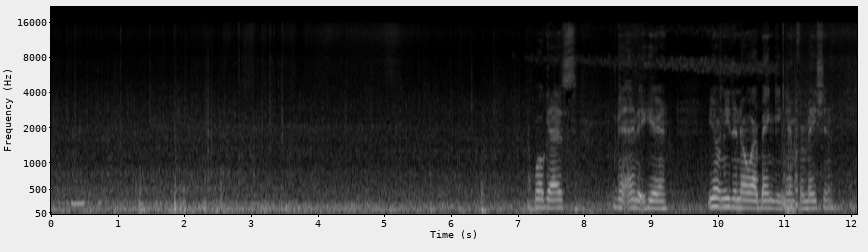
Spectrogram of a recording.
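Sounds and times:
car engine and tyres rumble: 0.0 - 12.0.

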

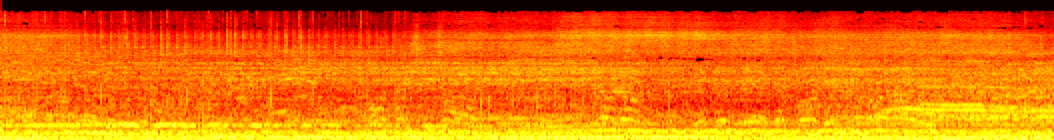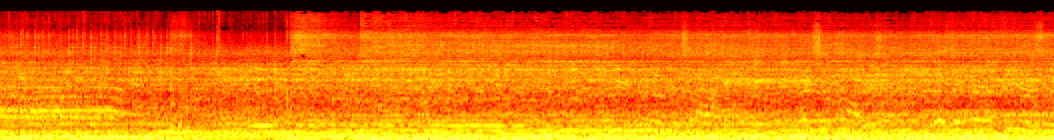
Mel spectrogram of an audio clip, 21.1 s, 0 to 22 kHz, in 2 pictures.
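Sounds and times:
metal band playing live: 0.0 - 21.0.

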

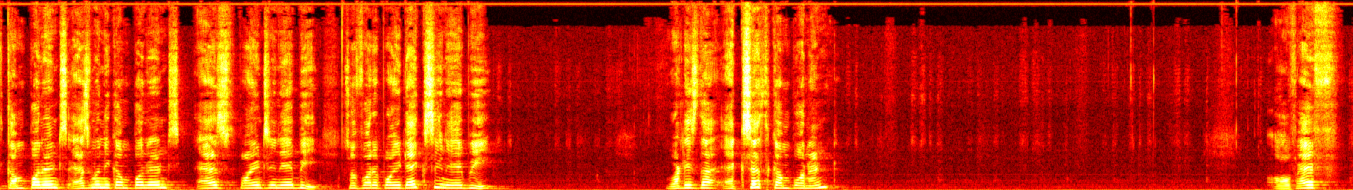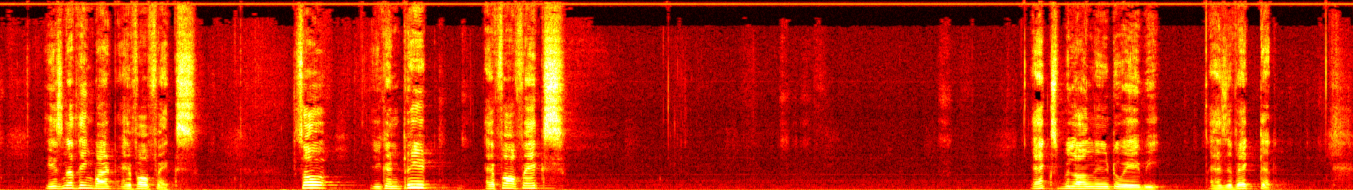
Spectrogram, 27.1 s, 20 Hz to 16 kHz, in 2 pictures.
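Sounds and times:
low steady hum: 0.0 - 27.0
pen scratching on paper: 5.0 - 6.2, 8.4 - 12.3.

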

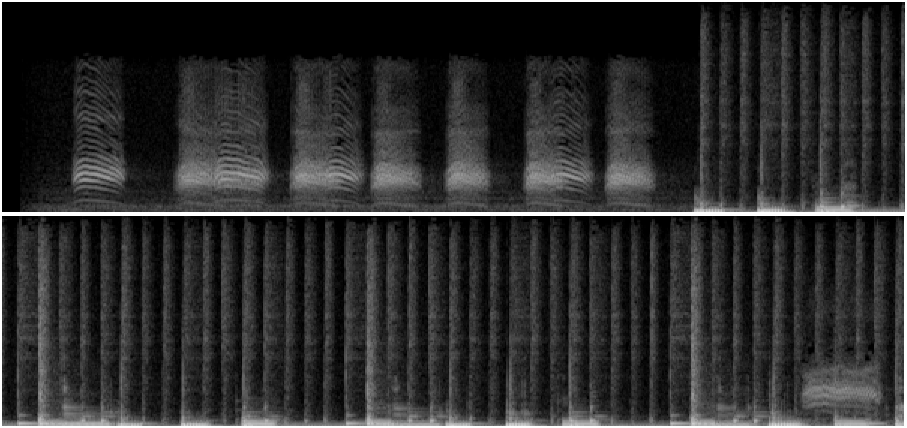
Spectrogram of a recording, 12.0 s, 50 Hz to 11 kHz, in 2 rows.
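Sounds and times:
crow cawing: 0.4 - 4.4, 11.3 - 12.0
music with bass and guitar: 4.6 - 12.0.

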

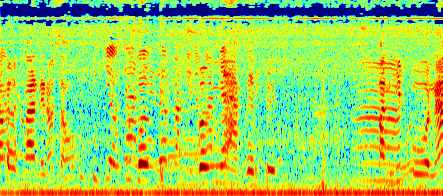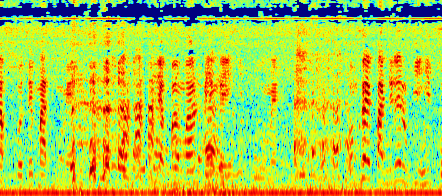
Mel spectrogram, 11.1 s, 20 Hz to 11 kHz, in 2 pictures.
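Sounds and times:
people talking: 0.0 - 11.0
steady low hum: 0.0 - 11.0.

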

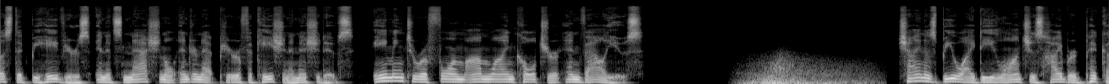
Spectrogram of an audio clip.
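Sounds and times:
whoosh sound effect: 7.4 - 8.9.

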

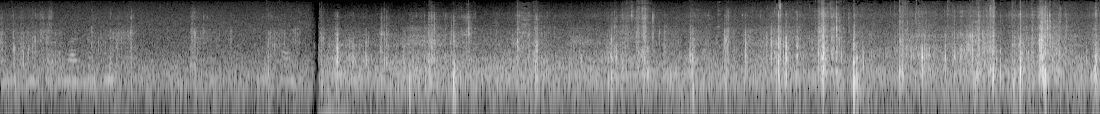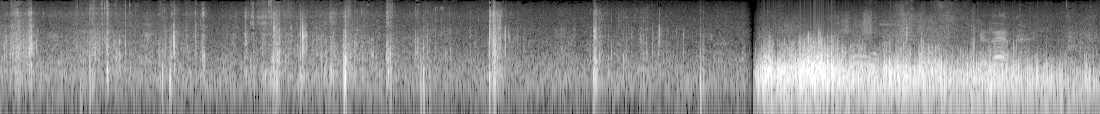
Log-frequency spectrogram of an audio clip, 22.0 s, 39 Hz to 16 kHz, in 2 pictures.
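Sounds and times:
footsteps crunching on gravel: 0.0 - 18.2.

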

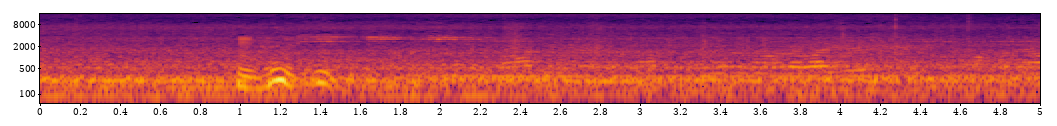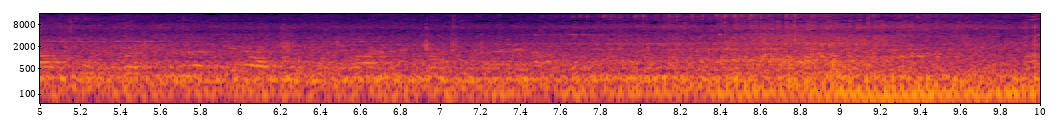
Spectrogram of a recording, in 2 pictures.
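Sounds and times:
traffic rumble: 0.0 - 10.0
car passing: 0.8 - 10.0
motorcycle passing: 7.4 - 10.0.

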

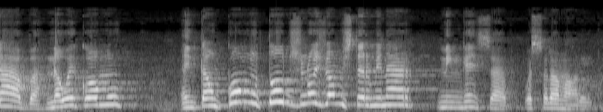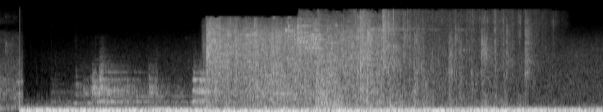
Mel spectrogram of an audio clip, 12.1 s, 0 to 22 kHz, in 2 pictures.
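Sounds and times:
deep steady bass: 6.2 - 8.4
sound-design music: 6.2 - 9.3
loud shattering crash: 6.8 - 12.0.

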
